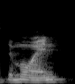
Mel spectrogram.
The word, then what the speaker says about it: Des Moines: right in the center is our capital of Des Moines whatever you want to call it uh the proper pronunciation is Des Moines even though it looks like Des Moines um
